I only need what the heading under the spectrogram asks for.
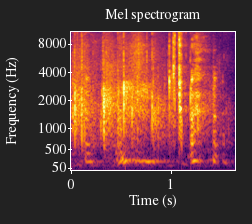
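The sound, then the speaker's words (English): A short burst of audience applause as the speaker's wife is invited up to join him, scattered claps rising and falling over under two seconds, with murmuring voices mixed in underneath. “Worth clapping, absolutely.”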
